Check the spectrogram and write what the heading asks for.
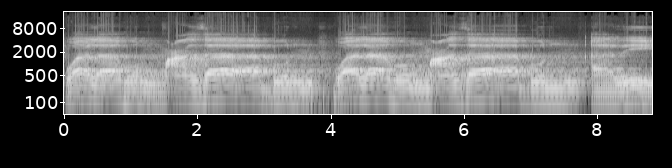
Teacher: Azabun alim tanwin bertemu dengan huruf alif hukumnya adalah idhar hak ya. Idhar dibacanya tanwinnya itu adalah dibaca dengan jelas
